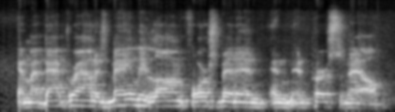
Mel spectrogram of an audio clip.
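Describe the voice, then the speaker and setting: A man speaks at a moderate pace in a plain, everyday voice, medium in pitch with ordinary pitch variation. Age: 60s. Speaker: retired army colonel, professor. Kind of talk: interview.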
